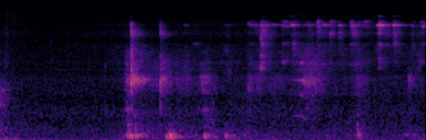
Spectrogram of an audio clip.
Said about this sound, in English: I hear a dog. Yep. So now I gotta pet him and give him love while I watch a movie.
